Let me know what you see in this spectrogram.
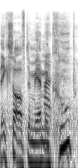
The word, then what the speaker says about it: Coop: Øh, min forlod har haft det med at udtale Coop for Coop, på mm. trods af, at øh, de sådan siger det korrekt i alle deres reklamer.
